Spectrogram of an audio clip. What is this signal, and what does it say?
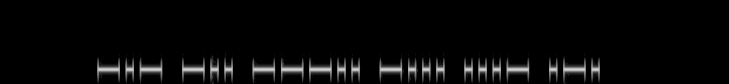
Morse code, heard as a keyed tone, about 20 wpm, 700 Hz. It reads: KD8BVR
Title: Speed Racing - USA 2x3 Call Signs 17wpm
